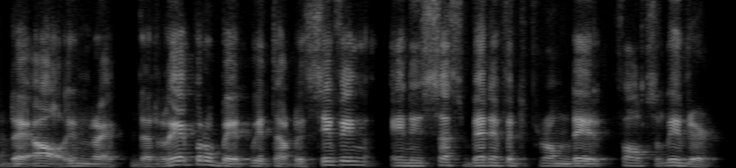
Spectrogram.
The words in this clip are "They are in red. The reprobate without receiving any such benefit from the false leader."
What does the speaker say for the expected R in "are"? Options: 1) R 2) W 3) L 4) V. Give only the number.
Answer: 3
